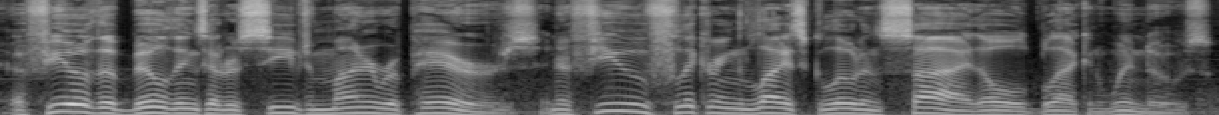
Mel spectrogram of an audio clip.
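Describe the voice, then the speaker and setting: A man's voice: mid-range voice, dark tone. A man reading a fantasy novel aloud as a scripted audiobook narrator. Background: background music.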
